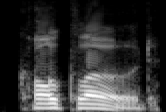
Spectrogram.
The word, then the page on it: coachload: American English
